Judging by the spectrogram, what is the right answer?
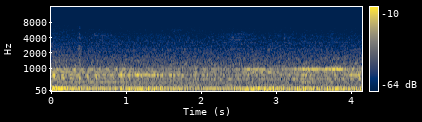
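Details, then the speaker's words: Air Wizard Pro 20" floor fan on its low "Breeze" setting: a steady, thin motor whine at one pitch over soft airflow hum that persists the whole time. The owner blames a motor undersized for the 20" blade. "hopefully you can hear the the motor here it's whining can you hear"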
